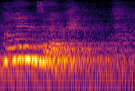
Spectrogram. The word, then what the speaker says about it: Glinda: Glinda. The G is silent.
